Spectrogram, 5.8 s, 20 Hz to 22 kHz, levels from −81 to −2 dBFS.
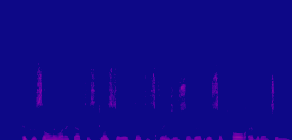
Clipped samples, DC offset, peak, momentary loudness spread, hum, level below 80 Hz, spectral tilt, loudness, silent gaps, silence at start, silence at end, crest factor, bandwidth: under 0.1%; under 0.1%; -44 dBFS; 8 LU; none; under -90 dBFS; -3.5 dB/octave; -63 LUFS; none; 0 s; 0.05 s; 20 dB; 13 kHz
